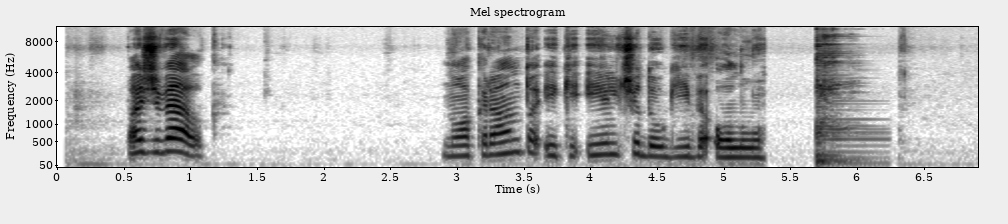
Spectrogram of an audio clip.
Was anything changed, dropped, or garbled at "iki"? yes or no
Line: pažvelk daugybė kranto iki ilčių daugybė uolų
no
